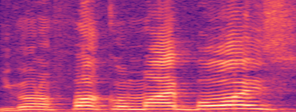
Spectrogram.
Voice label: cuss, profanity, male; kingpin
